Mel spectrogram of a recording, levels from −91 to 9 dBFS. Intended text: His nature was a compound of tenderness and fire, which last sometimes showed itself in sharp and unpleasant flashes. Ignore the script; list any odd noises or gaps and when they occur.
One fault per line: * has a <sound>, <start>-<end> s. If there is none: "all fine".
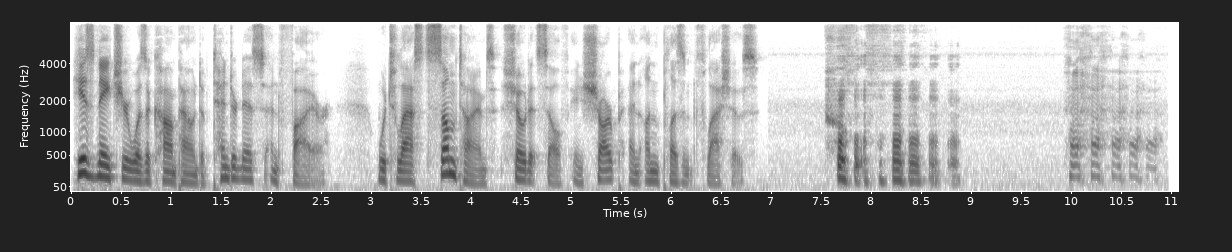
* has a laugh, 7.5-8.9 s
* has a laugh, 9.9-10.9 s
